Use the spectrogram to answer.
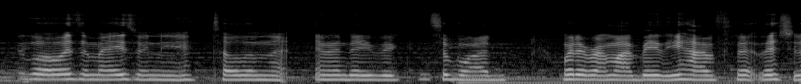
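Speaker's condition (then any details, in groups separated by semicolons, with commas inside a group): Motor neurone disease; diagnosed at age 27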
